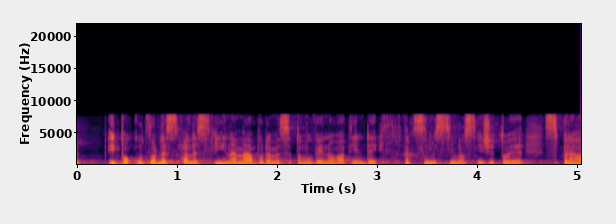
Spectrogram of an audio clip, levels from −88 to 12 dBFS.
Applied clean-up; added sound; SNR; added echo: neural separator model SepFormer DNS4.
